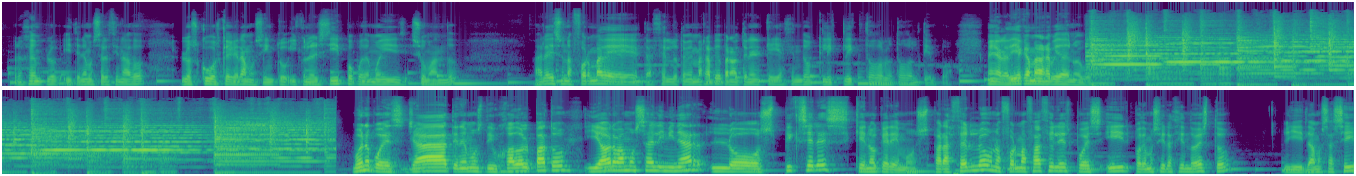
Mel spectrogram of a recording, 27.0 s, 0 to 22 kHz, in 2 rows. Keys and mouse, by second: 1.2-1.7 drag, 3.1-3.8 shift+drag, 4.2-4.5 shift+drag, 5.0-5.3 shift+drag, 8.7 click, 8.9 click, 10.5 right click, 11.2 shift+click, 11.3 shift+click, 11.3 ctrl+shift+z, 11.3 shift+click, 11.5 shift+click, 11.6 shift+middle click, 12.0 middle click, 12.3 shift+right click, 12.4 ctrl+l, 12.5 shift+middle click, 12.6 shift+middle click, 12.6 shift+KP_7, 12.7 ctrl+l, 12.8 shift+middle click, 13.1 ctrl+z, 13.2 click, 13.3 shift+right click, 15.0 ctrl+l, 15.1 shift+click, 15.2 ctrl+z, 15.5 shift+right click, 15.7 ctrl+shift+l, 15.8 shift+middle click, 16.2 ctrl+l, 16.5 shift+click, 16.6 ctrl+l, 16.7 shift+middle drag, 23.6-25.6 drag, 26.8-27.0 shift+drag.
